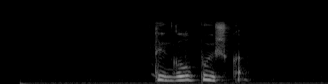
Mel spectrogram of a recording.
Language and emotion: Russian, angry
